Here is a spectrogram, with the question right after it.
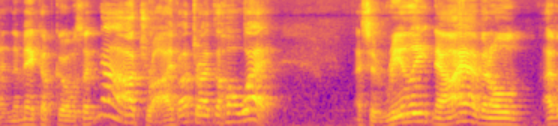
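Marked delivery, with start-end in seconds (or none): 1.0-2.7 eager insistence. Retold or imitated. Makeup girl insists on driving. 3.8-4.3 surprised. Retold or imitated. Surprised she offers to drive.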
